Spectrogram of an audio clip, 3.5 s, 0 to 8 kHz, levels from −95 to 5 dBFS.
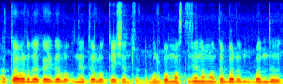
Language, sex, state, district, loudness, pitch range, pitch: Tulu, male, Karnataka, Dakshina Kannada, -17 LUFS, 115-140 Hz, 130 Hz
